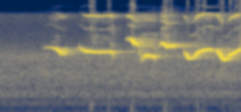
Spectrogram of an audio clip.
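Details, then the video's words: Loud, clear blackbird song: rich flute-like whistles that slide up and down, overlapping with higher thin squeaky notes in a continuous warbling phrase. "Feketerigó énekel"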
